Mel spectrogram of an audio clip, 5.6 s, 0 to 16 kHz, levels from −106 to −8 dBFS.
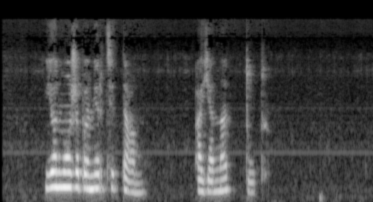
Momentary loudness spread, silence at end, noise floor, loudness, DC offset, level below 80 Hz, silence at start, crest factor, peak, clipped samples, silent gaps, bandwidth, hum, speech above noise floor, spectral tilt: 21 LU; 1.6 s; -66 dBFS; -22 LUFS; under 0.1%; -64 dBFS; 0.7 s; 18 dB; -6 dBFS; under 0.1%; none; 10.5 kHz; none; 44 dB; -5.5 dB/octave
